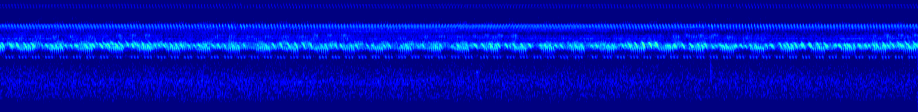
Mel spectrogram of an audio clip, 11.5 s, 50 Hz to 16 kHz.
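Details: Many crickets, bell crickets among them, calling in Narita, Chiba, Japan, recorded on a TASCAM Portacapture X8; unbroken high trilling and buzzy pulsed chirps over bright sustained tones, a little louder toward the end.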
